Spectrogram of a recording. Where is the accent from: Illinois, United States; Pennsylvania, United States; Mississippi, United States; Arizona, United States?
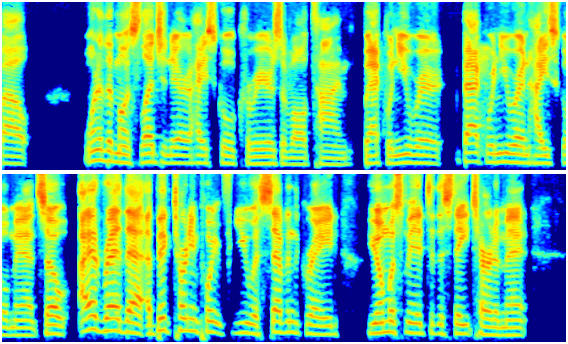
Illinois, United States; Western; moved away; also born or lived in California; I grew up in the Quad Cities, Western Illinois, and our claim to fame is that we're on Interstate 80.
